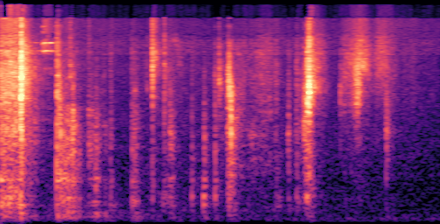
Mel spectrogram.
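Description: Cardstock for a handmade card is cut and trimmed, giving soft, irregular papery scrapes and slices with small clicks, close and quiet without talk.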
